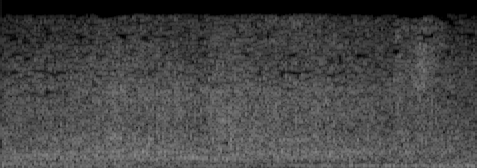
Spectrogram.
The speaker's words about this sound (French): Départ des bus, midi.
